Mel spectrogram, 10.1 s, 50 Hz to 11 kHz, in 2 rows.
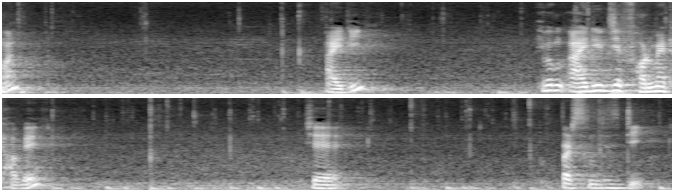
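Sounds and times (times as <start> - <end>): computer keyboard key clicks: 0.0 - 2.4, 3.2 - 10.0.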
